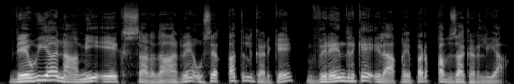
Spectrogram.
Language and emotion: Urdu, neutral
